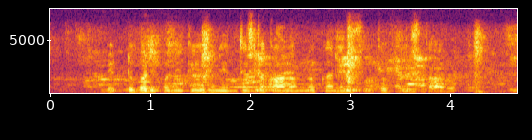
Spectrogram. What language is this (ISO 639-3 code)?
tel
